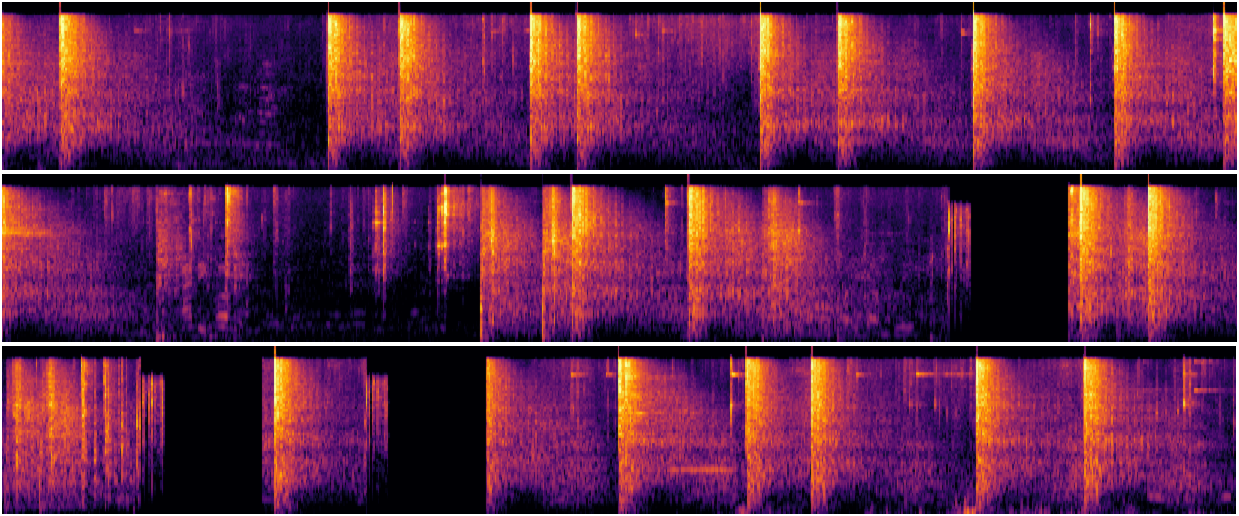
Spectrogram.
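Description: Semi-automatic pistol shots fired in rapid strings, often two in quick succession, each a sharp crack with a short echo after it. The sound cuts out completely for a moment a few times around the middle.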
